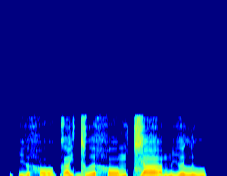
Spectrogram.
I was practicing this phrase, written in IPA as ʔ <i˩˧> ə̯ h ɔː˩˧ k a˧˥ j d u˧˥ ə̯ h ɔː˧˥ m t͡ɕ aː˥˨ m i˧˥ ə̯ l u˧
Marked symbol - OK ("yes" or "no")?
yes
